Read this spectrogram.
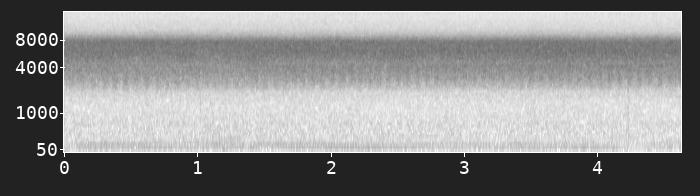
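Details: A continuous, high, sizzling drone from a daytime cicada chorus in green Kentucky woodland near Franklin, recorded about 10am on a still morning with a Canon 5D Mk2; the sound stays level and unchanging throughout.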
